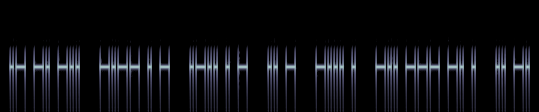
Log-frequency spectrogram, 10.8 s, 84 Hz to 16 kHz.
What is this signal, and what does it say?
Morse code, heard as a keyed tone, about 20 wpm, 700 Hz. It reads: AND YET LET IT BE DONE IN
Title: Sentences from Top 1200 Words 20wpm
